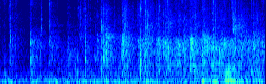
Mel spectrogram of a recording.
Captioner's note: applause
